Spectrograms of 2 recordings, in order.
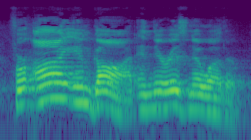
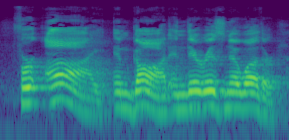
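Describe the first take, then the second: No difference in how they are said.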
